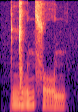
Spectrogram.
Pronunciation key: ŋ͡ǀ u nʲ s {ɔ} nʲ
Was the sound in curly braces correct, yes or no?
no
